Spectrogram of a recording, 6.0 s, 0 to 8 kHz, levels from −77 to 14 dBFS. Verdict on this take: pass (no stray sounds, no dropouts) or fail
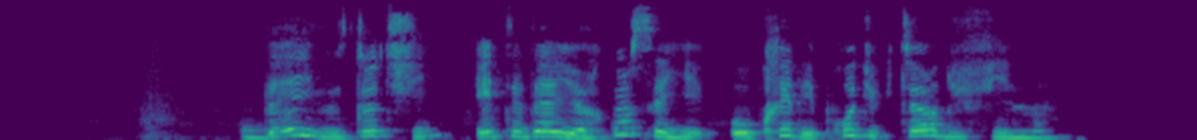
pass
